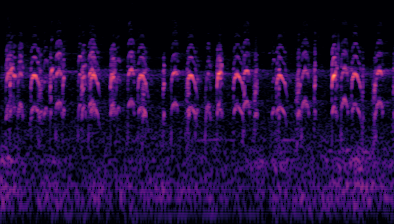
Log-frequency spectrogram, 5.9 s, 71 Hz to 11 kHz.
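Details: Black-necked Stilt at Goldwater Lake, Prescott, Arizona, on a May 14, 2017 morning, filmed on a Canon VIXIA HF R600 camcorder: loud, sharp, harsh yipping notes in rapid, steady succession, about three per second, each with ringing overtones.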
